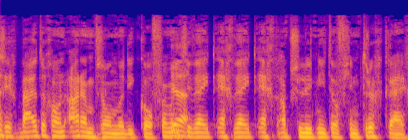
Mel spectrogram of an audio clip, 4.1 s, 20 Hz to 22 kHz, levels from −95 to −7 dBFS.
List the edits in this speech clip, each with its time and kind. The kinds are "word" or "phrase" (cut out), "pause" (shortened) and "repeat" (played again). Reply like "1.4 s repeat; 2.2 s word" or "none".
1.0 s word; 2.3 s repeat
